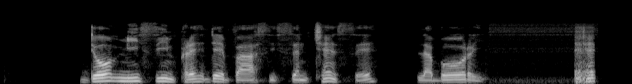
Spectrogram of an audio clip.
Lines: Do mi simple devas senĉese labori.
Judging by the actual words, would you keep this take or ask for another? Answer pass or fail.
pass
